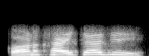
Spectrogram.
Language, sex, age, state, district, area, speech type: Odia, female, 30-45, Odisha, Dhenkanal, rural, conversation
